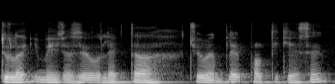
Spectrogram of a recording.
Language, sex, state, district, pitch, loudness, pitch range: Nagamese, male, Nagaland, Kohima, 100 Hz, -18 LUFS, 100-110 Hz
